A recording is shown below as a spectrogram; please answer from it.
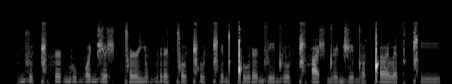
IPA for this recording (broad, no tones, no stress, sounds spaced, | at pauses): d͡z u ǁʰ ə˞ ɡ u b ɔ d͡ʒ ʌ ʃ ǀ ə˞ j ʊ b r ə˞ ǀ ʊ ǁ u ǁ ɪ d ǃ u ɾ ə˞ d͡z i d l u ǁʰ ɑ ʃ d ə˞ d͡ʒ ɪ d ɔ ǃ ʌ l ʌ t͡s ǁ i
